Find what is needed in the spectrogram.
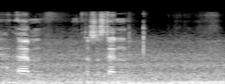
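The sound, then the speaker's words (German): Steady low rumble of road and engine noise inside a moving car, a continuous drone that stays even throughout, with a few brief voice fragments near the start. “falls ihr ein bisschen Hintergrundgeräusche habt, wie gesagt, ich sitze gerade im Auto, ich bin auf dem Weg.”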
